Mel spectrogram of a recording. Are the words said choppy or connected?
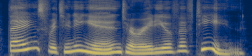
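connected. The words flow together without stops between them. The speaker calls it right. "Do you see how the sound is all connected?"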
